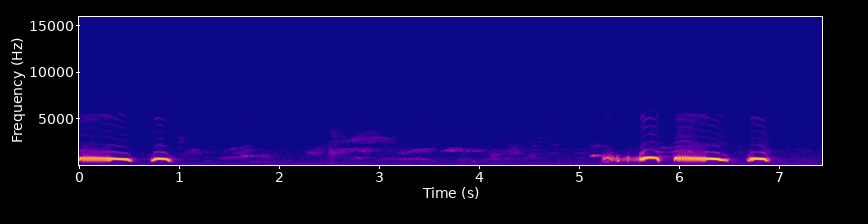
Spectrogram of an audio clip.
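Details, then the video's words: Decoy spotted dove calling to draw in wild doves, giving two low cooing phrases several seconds apart, each of short arched coos and a long drawn-out falling coo, with faint soft sounds in the gap. "Chim Cu Mồi/ cu gay kich boi hieu qua nhanh noi gù, cugay"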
